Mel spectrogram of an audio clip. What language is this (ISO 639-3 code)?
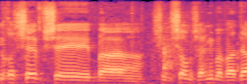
heb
